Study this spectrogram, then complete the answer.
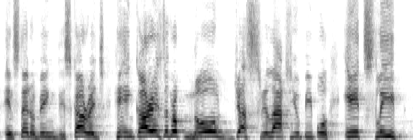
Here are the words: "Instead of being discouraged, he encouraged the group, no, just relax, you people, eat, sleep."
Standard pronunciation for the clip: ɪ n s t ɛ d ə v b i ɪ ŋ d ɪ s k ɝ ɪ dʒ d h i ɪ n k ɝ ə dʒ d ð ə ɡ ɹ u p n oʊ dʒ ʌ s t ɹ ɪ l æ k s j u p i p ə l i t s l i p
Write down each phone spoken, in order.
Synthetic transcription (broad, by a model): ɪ n s t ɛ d ə v b i ɪ ŋ d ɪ s k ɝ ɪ dʒ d h i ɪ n k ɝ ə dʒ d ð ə ɡ ɹ u p n oʊ dʒ ʌ s t ɹ ɪ l æ k s j u p i p ə l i t s l i p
